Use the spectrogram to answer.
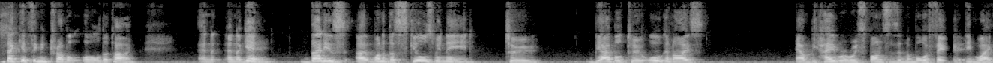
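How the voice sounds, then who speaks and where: A dark, mellow tone with an Australian accent and long, frequent pauses. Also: man, fairly high pitch for a man, ordinary pitch variation, fairly slow pace. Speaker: behavioral neuroscience professor. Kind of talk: interview explanation.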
